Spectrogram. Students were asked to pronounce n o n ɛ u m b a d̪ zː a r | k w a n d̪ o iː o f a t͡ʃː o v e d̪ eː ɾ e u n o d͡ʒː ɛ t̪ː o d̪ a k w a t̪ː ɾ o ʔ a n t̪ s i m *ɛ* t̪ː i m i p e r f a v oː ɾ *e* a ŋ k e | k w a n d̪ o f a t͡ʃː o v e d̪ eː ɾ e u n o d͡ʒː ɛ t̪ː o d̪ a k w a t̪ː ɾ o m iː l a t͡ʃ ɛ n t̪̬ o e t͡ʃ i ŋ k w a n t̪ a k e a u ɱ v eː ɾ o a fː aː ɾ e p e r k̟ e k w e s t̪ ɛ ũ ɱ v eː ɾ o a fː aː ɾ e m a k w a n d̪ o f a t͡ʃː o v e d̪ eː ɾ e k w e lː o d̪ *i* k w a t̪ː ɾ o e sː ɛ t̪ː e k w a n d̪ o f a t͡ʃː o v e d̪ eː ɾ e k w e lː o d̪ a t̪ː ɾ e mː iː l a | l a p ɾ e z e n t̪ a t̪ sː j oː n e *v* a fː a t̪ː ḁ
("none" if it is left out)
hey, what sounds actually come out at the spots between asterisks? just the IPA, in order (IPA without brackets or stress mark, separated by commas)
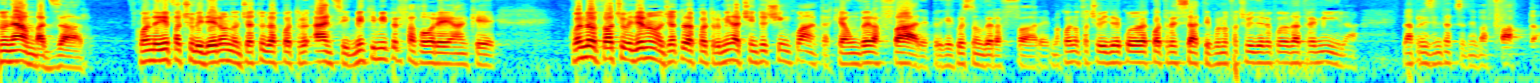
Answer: e, e, a, v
